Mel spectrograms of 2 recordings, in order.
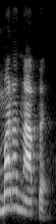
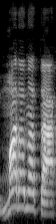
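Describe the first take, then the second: First: The stress is on the second-to-last syllable. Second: The stress is on the last syllable. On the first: This is how evangelicals say it. "que colocam a tônica na penúltima sílaba" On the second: This is how Catholics say it. "com a tônica na última sílaba"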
